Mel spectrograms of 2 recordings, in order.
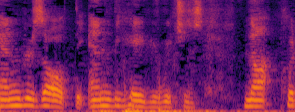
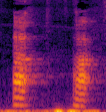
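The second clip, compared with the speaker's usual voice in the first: short sharp warning ah ah; sharp correction; 7 dB louder than usual. Shown as a demonstration. Trainer warning a dog off the leash, firm and sharp. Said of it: "now you're gonna go".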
